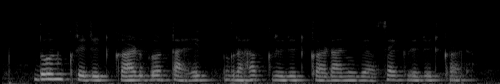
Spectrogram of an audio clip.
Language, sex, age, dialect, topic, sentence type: Marathi, female, 25-30, Northern Konkan, banking, statement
